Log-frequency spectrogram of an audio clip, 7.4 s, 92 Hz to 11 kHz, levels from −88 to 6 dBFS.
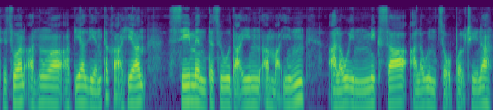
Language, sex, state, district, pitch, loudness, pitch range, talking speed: Mizo, male, Mizoram, Aizawl, 125 Hz, -17 LUFS, 115-135 Hz, 180 wpm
